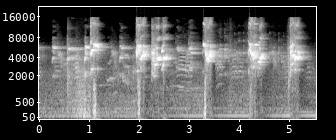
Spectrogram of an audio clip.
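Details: Small African lovebirds kept as pets, uttering loud piercing squawks roughly once a second, each a short harsh burst, with quieter chatter and a steady low hum between.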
